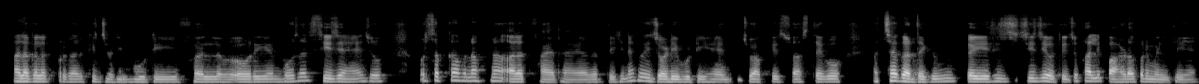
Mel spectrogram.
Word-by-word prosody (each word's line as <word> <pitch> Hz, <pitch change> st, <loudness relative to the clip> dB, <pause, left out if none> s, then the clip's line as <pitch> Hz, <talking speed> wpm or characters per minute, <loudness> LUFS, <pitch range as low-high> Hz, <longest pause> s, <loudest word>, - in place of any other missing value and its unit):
अलग-अलग 140 Hz, 0 st, +3 dB
प्रकार 125 Hz, -1 st, -3 dB
की 135 Hz, -, -3 dB
जड़ी-बूटी, 115 Hz, 0 st, -3 dB, 0.2 s
फल 120 Hz, -1 st, +2 dB
और 120 Hz, +1 st, +2 dB
ये 125 Hz, +1 st, 0 dB
बहुत 135 Hz, +3 st, -3 dB
सारी 175 Hz, +1 st, -3 dB
चीजें 140 Hz, -3 st, +1 dB
हैं 130 Hz, +2 st, -4 dB
जो 145 Hz, -1 st, -2 dB, 0.4 s
और -, -, -3 dB
सबका 180 Hz, +2 st, 0 dB
अपना-अपना 170 Hz, -1 st, -1 dB
अलग 130 Hz, -2 st, +3 dB
फ़ायदा 110 Hz, -2 st, -2 dB
है, 110 Hz, -, -3 dB
अगर 115 Hz, +1 st, -2 dB
देखिए 120 Hz, +2 st, -6 dB
ना 165 Hz, -, -2 dB
कोई 170 Hz, -4 st, 0 dB
जड़ी-बूटी 120 Hz, -2 st, +2 dB
है, 115 Hz, -2 st, -3 dB
जो 185 Hz, -11 st, 0 dB
आपके 120 Hz, +2 st, -4 dB
स्वास्थ्य 125 Hz, +1 st, -3 dB
को 130 Hz, 0 st, 0 dB, 0.3 s
अच्छा 170 Hz, +5 st, +4 dB
कर 140 Hz, -6 st, +7 dB
दें, 125 Hz, -2 st, +2 dB
क्योंकि 135 Hz, +4 st, -2 dB, 0.2 s
कई 130 Hz, 0 st, +6 dB
ऐसी-ऐसी 135 Hz, 0 st, -4 dB
चीज़ें 150 Hz, +1 st, +1 dB
होती 125 Hz, -1 st, +1 dB
हैं 120 Hz, -, -3 dB
जो 150 Hz, -, -4 dB
खाली 150 Hz, 0 st, +4 dB
पहाड़ों 125 Hz, 0 st, +4 dB
पर 130 Hz, +1 st, -2 dB
मिलती 110 Hz, -2 st, -3 dB
हैं। 110 Hz, +1 st, -10 dB
125 Hz, 215 wpm, -23 LUFS, 120-140 Hz, 0.4 s, कर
